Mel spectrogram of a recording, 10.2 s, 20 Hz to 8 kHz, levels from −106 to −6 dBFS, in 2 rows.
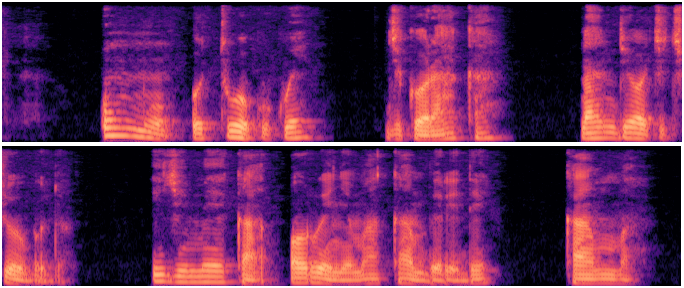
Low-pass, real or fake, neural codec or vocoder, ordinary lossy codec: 7.2 kHz; real; none; none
